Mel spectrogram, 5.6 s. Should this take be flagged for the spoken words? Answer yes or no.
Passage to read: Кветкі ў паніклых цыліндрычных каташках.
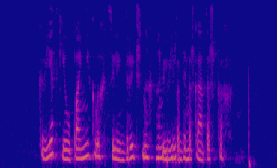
yes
